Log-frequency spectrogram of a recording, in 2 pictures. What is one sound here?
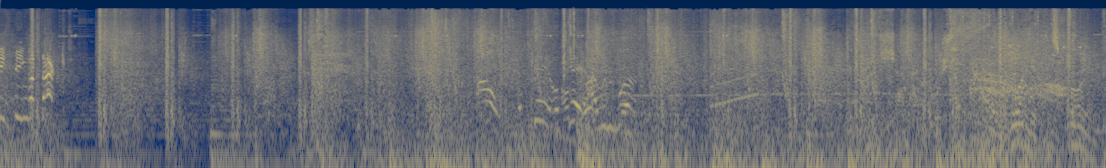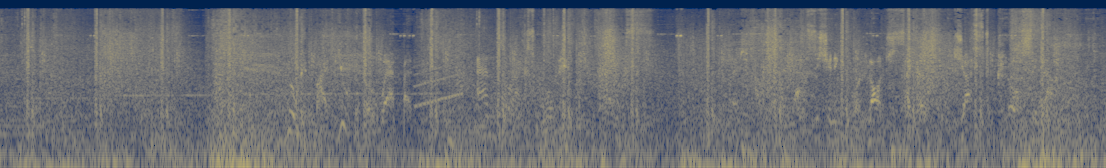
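Gunfire rattles in bursts.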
